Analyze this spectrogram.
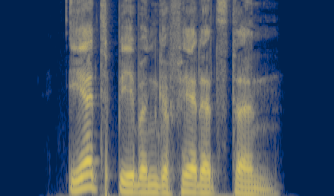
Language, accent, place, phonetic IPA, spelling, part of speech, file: German, Germany, Berlin, [ˈeːɐ̯tbeːbn̩ɡəˌfɛːɐ̯dət͡stn̩], erdbebengefährdetsten, adjective, De-erdbebengefährdetsten.ogg
- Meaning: 1. superlative degree of erdbebengefährdet 2. inflection of erdbebengefährdet: strong genitive masculine/neuter singular superlative degree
